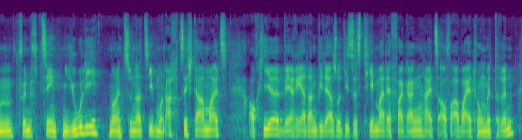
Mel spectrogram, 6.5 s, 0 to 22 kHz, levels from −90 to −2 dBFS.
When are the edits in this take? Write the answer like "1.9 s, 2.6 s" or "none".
none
